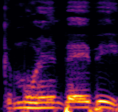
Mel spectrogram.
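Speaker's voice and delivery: woman's morning-after, just-woken voice. Retelling waking up next to Tiffany after a one night stand, imitating Tiffany's voice. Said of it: "she hits you with the voice".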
